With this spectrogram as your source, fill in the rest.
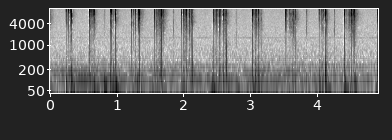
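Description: Long acrylic nails scratch and tap a palm-sized solid clear glass globe paperweight with etched continents, held in both hands. About fifteen short, bright, dry taps and scratches come in quick bursts with almost no ring, over a steady low hum.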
